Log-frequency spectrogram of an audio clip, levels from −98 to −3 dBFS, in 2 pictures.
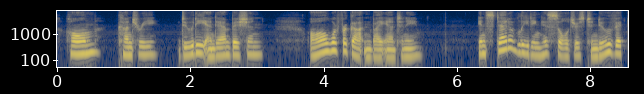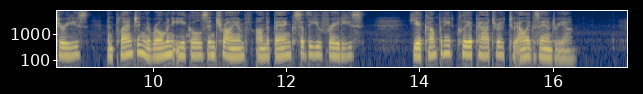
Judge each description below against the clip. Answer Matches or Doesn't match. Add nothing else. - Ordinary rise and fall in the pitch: Matches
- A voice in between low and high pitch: Matches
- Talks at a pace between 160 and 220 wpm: Doesn't match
